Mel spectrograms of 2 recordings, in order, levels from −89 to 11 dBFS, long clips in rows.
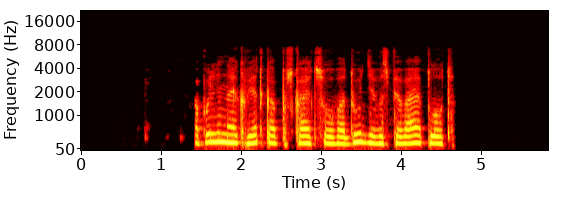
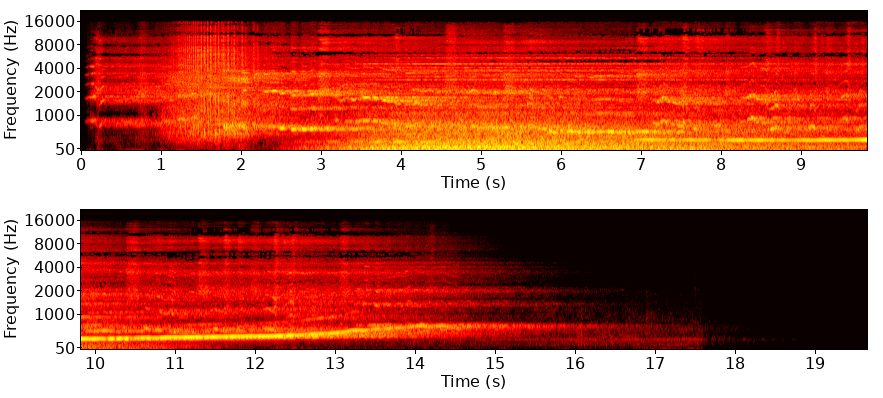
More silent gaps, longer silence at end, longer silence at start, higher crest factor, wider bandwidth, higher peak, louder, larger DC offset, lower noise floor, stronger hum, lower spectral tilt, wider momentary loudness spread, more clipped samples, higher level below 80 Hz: neither; second, 1.2 s vs 4.5 s; first, 1.4 s vs 0.1 s; second, 14 dB vs 20 dB; second, 7 kHz vs 16 kHz; about the same, 0 dBFS vs -2 dBFS; first, -12 LUFS vs -20 LUFS; neither; about the same, -89 dBFS vs under -90 dBFS; neither; first, -8 dB/octave vs -4.5 dB/octave; second, 7 LU vs 12 LU; neither; second, -54 dBFS vs -32 dBFS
